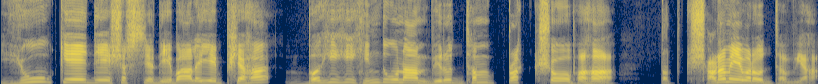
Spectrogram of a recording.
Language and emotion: Sanskrit, angry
